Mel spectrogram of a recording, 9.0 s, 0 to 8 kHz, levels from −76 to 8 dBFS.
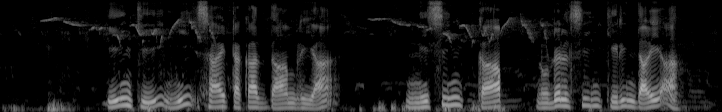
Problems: none marked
